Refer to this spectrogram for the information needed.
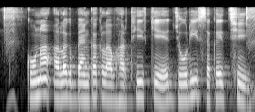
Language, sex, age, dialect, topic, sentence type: Maithili, male, 31-35, Southern/Standard, banking, question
